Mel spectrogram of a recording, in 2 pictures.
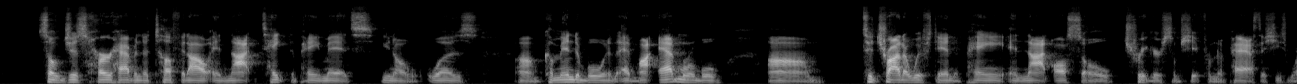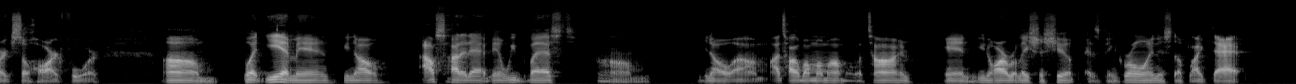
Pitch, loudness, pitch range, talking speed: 95 Hz, -27 LUFS, 90-100 Hz, 185 wpm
